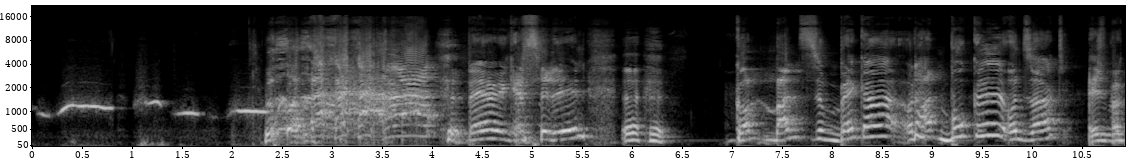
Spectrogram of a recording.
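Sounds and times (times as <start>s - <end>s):
person whistling a short wavering tune: 0.0s - 2.4s
speech: 2.3s - 3.5s, 4.1s - 10.9s
laughter: 2.3s - 4.5s.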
